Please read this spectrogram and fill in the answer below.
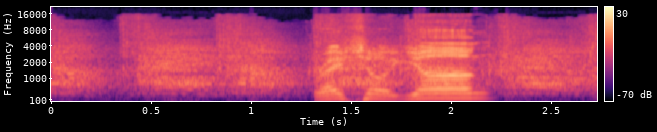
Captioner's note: fans chanting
